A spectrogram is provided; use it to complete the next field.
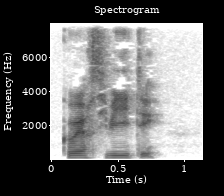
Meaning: coercibility
- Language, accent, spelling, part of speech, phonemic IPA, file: French, France, coercibilité, noun, /kɔ.ɛʁ.si.bi.li.te/, LL-Q150 (fra)-coercibilité.wav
